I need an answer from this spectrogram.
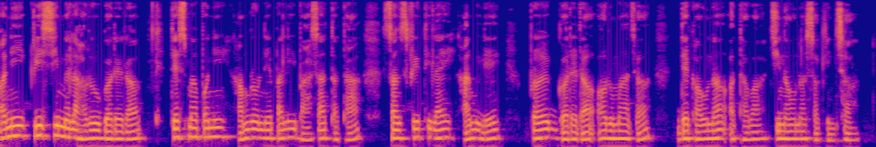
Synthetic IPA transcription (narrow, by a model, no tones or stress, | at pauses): ʌnikrisimelaɦʌɾuɡʌɾeɾʌt̪esmapʌnihamronepalibʱasat̪ʌt̪ʰasʌns̬krit̪ilajhamile | prʌjoɡ̚ːʌɾeɾʌʔʌɾumad͡zʌ | d̪ekʰawnʌʌt̪ʰʌwat͡sinawnʌsʌkint͡sʰʌ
